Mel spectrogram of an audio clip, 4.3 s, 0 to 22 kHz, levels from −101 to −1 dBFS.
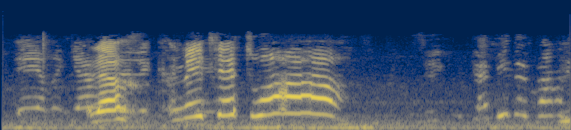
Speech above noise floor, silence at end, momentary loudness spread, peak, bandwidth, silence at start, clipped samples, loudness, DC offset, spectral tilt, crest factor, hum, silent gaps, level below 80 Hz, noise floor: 26 dB; 0 s; 19 LU; -2 dBFS; 7.4 kHz; 0.05 s; under 0.1%; -17 LUFS; under 0.1%; -4 dB/octave; 18 dB; none; none; -44 dBFS; -43 dBFS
